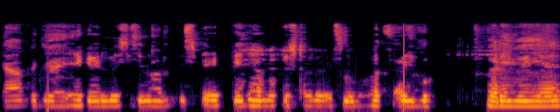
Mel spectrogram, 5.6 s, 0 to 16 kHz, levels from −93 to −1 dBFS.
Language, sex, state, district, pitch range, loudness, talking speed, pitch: Hindi, male, Bihar, Darbhanga, 135-140 Hz, -25 LUFS, 245 wpm, 140 Hz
